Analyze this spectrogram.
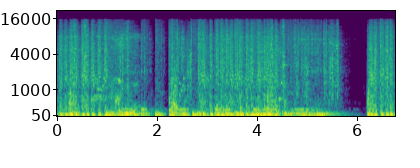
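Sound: SMG gunfire in Yet Another Zombie Survivors video game

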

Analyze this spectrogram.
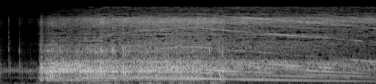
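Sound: electric mixer whipping egg whites into foam

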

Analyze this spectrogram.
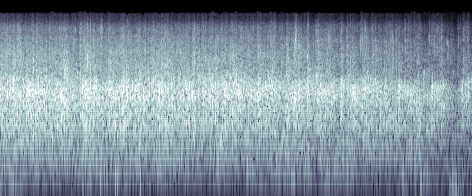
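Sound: audience applause at a conference

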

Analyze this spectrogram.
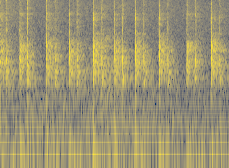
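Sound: pressing the delete key on a computer keyboard

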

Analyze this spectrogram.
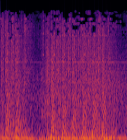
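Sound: gunfire from the video game Strange Brigade

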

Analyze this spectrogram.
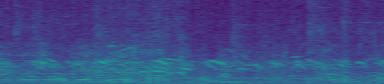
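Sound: hens and ducks on a farm

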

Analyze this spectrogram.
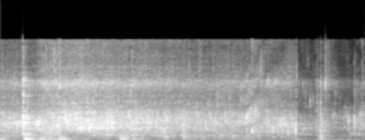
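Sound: duck eggs frying in oil

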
